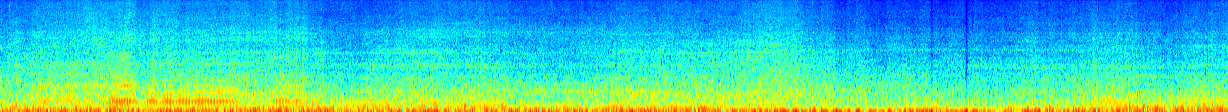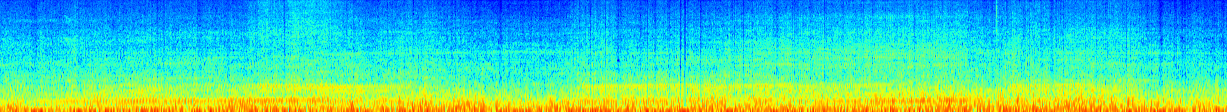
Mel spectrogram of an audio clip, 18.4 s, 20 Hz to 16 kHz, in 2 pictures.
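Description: KTM 250 Duke's single-cylinder four-stroke engine under way, its revs climbing in short rising runs as it pulls up through the gears, about a second in and several times in the second half. A heavy low rumble of wind on the microphone runs under it.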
